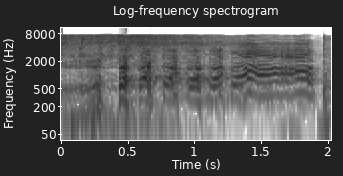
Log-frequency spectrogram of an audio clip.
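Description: A handheld rattle shaken vigorously in a continuous hissing shake that stops near the end, with a man's voice calling out over it.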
